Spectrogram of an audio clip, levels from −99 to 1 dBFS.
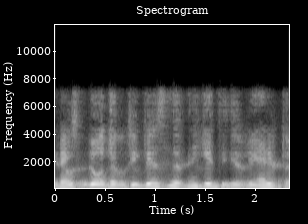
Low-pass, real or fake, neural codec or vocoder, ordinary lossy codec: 7.2 kHz; fake; codec, 16 kHz, 0.5 kbps, FreqCodec, larger model; Opus, 64 kbps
